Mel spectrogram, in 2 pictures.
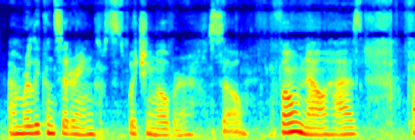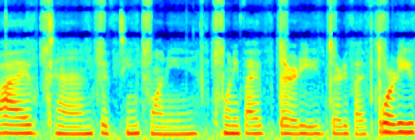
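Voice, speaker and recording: In a casual budgeting vlog, a young woman counts bills aloud in fast, chatty bursts, her medium-pitched voice a little mellow. She's nasal and short of breath from illness, and there's slight background noise.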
